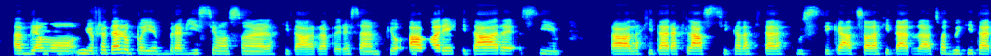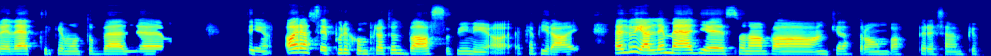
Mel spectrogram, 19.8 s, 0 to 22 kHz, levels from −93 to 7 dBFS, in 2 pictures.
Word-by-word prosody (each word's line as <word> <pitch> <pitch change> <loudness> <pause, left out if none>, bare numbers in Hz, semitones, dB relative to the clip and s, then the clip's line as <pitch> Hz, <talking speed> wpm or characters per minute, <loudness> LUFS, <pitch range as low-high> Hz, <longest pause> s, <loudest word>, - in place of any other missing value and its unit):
abbiamo 205 -2 -2
mio 225 -2 -5
fratello 240 +2 +3
poi 215 -3 -5
è - - -8
bravissimo 195 0 -6
a - - -5
suonare 185 -1 -2
la 180 - -9
chitarra 180 -1 -2
per 180 -1 -13
esempio. 185 0 -6
Ha 205 0 +7
varie 200 0 +5
chitarre, 205 +3 +3
sì. 210 -11 -15 0.5
Ha 185 0 +7
la 190 +1 -7
chitarra 190 -3 +1
classica, 190 +1 +1
la 185 +1 -5
chitarra 190 0 0
acustica, 200 +2 -4
c'ha 195 - -1
la 190 - +3
chitarra 185 -3 0
c'ha 215 - -9
2 215 +1 -13
chitarre 195 -4 0
elettriche 185 +3 -1
molto 185 +1 -15
belle. 180 0 -3 0.9
Sì. 445 - -7 0.3
Ora 285 0 +8
si 285 -6 -10
è 210 - -6
pure 240 0 -7
comprato 210 +1 -8
il 230 -2 -14
basso, 180 -1 0
quindi, 185 -4 -9
uhm, - - -7
e - - -26
capirai. 175 -5 -5 0.3
E 250 +1 +4
lui 335 +4 +5
alle 225 +3 +4
medie 230 -4 +4
suonava 190 -2 -3
anche 175 +1 -1
la 180 0 -14
tromba, 170 +1 -12
per 190 -2 -11
esempio. 175 -1 -15
190 Hz, 165 wpm, -25 LUFS, 185-210 Hz, 0.9 s, Ora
